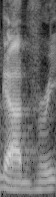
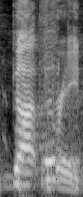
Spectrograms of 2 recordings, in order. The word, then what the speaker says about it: Gottfried: pronounce god free and it's not godfrey it's got huh it's gottfried gilbert got free told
